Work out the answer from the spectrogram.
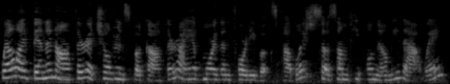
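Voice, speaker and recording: A woman's voice: medium pitch, moderate pace, slight background noise, rough recording. An older woman who grew up in Ethiopia, a children's book author, speaking earnestly as an interview guest at a conference. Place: conference venue.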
